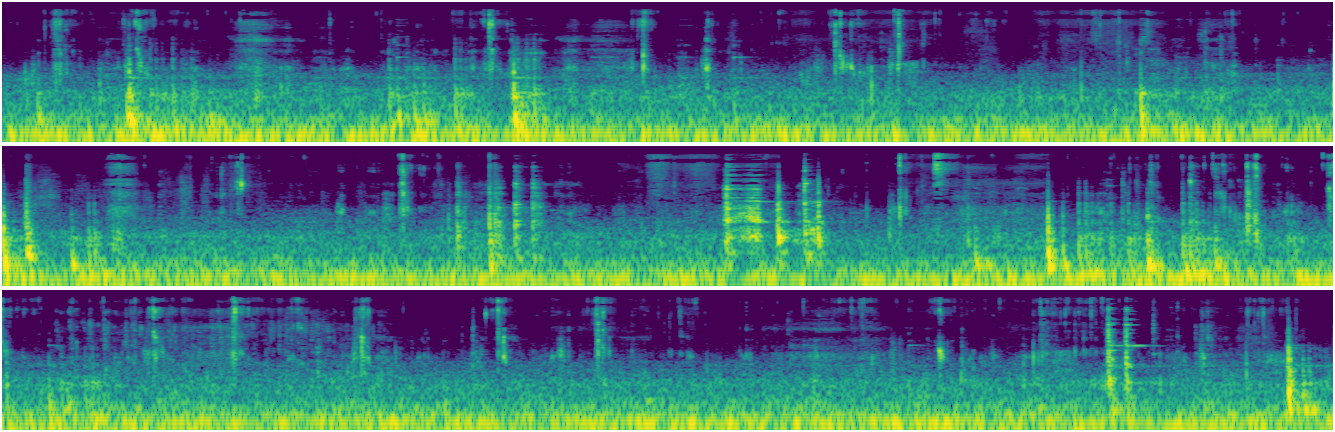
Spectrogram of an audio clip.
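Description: Close-miked chewing and mouth sounds of a person eating garlic fried rice, ham and egg by hand: many short wet smacks and clicks over a steady low hum.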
